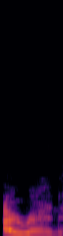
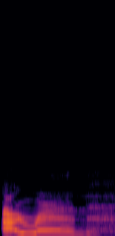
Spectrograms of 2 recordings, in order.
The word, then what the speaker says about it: Iran: It's quite clearly Iran. Yes. Yeah Yes, it is Iran, not Iran. Iran. I know you Americans say Iran, but it's Iran.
